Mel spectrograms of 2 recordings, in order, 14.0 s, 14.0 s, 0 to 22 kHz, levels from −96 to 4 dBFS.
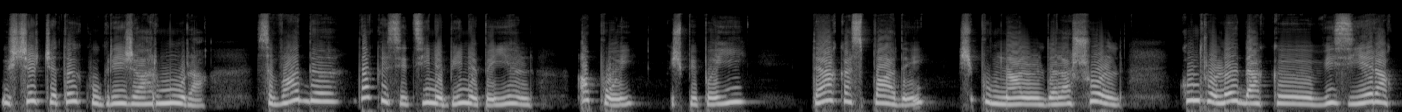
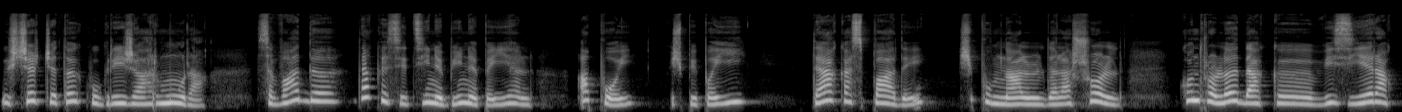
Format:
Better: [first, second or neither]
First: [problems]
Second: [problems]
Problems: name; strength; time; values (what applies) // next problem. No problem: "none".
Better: second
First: distortion; slight; 10 dB below the speech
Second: none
